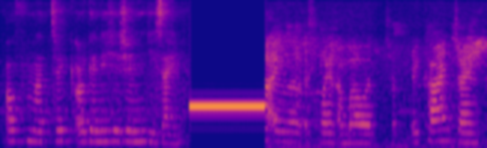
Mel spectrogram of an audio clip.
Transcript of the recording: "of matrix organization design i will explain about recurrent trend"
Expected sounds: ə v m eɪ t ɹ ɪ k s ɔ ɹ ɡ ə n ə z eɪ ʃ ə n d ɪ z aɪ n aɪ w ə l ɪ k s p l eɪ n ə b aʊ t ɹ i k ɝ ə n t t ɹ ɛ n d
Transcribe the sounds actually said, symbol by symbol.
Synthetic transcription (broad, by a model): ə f m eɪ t ɹ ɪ k ɔ ɹ ɡ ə n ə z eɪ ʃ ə n d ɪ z aɪ n aɪ w ə l ɪ k s p l eɪ n ə b aʊ t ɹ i k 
